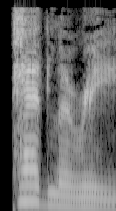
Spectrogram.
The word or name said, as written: peddlery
